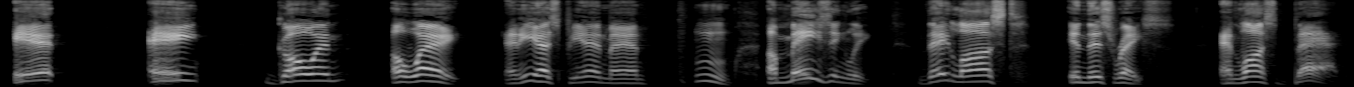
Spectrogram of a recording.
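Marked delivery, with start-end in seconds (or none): 0.2-4.7 very slow, loud, emphatic, word-by-word delivery. Speaker repeats their last statement to the audience: said very slowly. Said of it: "let me say it very slowly".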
